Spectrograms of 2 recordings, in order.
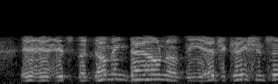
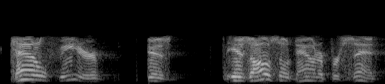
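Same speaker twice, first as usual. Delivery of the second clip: usual speaking voice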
